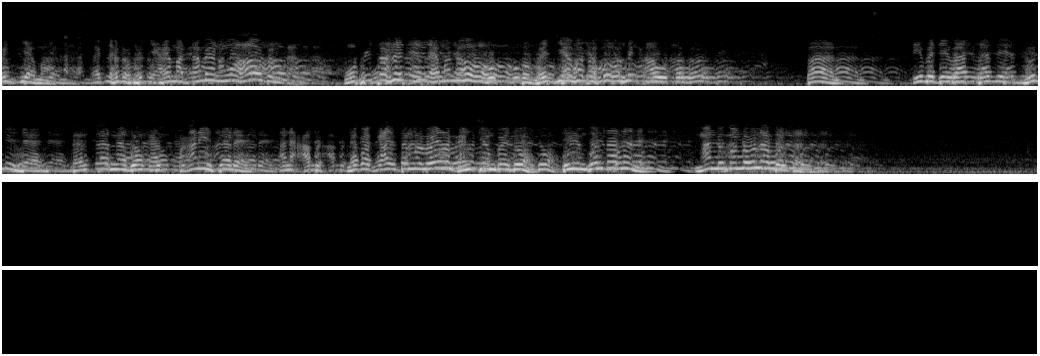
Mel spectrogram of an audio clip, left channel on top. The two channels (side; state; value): right; silent; 63 dB below the other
